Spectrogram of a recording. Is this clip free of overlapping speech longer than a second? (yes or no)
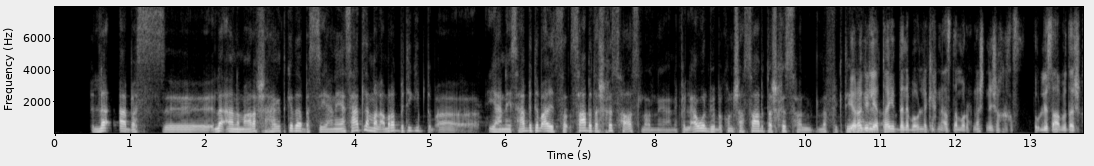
yes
